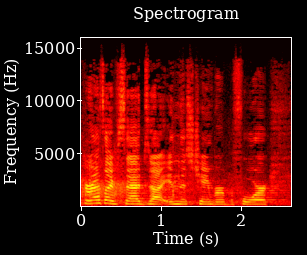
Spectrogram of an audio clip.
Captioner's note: some Applause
